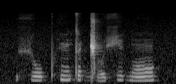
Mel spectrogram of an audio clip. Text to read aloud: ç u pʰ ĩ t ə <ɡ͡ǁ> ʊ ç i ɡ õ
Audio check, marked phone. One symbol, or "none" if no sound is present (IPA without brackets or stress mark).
ɡ͡ǁ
